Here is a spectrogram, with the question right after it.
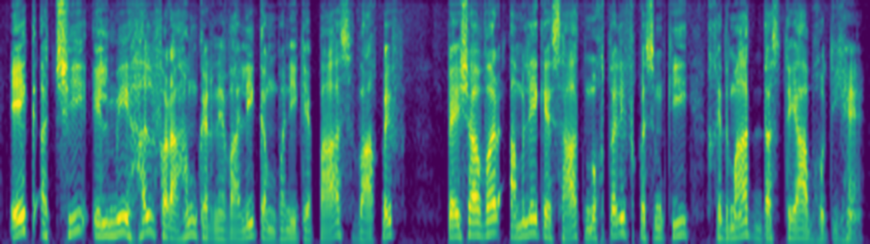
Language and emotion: Urdu, neutral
